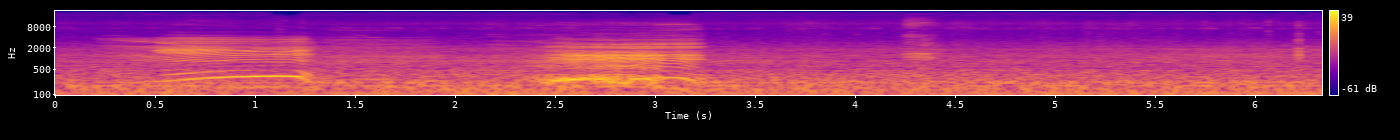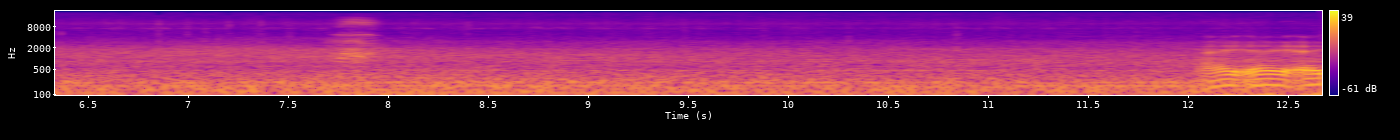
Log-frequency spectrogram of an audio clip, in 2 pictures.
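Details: Steers from AAA Farms, Marianna, Florida, sold through Moseley Cattle Auction in August 2013: two loud, short moos in quick succession, a long quiet gap with soft background noise and faint knocks, then a third moo beginning at the end.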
